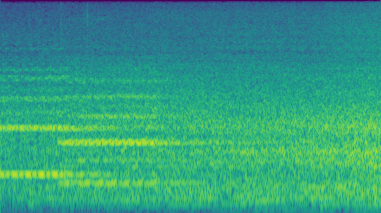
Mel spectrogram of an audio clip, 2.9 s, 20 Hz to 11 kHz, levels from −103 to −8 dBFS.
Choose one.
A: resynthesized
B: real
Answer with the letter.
B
